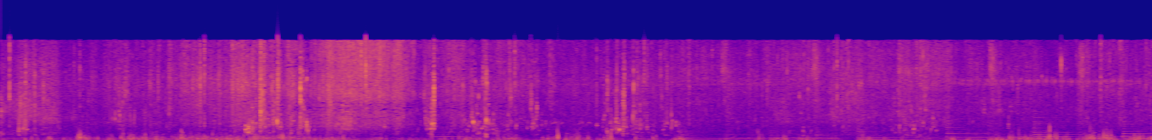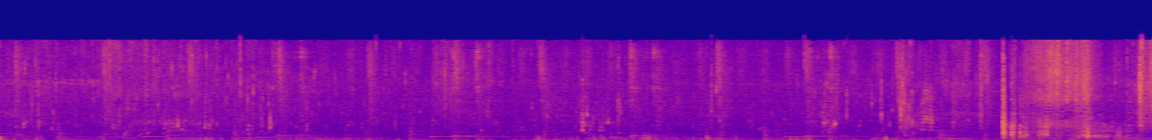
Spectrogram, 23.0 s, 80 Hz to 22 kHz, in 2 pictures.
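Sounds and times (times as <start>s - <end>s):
hands splashing in muddy water: 0.0s - 10.0s, 18.7s - 23.0s
background music with held notes: 0.0s - 23.0s.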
